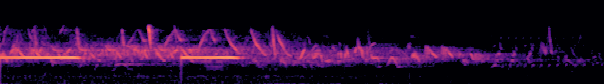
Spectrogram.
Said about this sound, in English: From the winter underbrush, sparrows give quiet calls.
